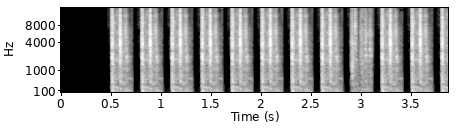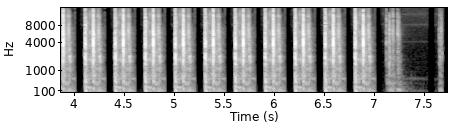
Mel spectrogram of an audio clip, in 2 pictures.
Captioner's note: typewriter keys clacking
